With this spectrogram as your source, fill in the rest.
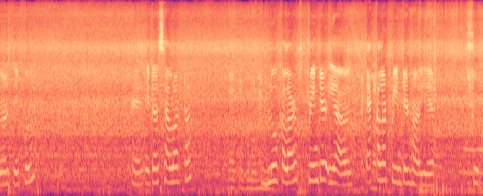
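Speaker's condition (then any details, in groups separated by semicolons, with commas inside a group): No condition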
